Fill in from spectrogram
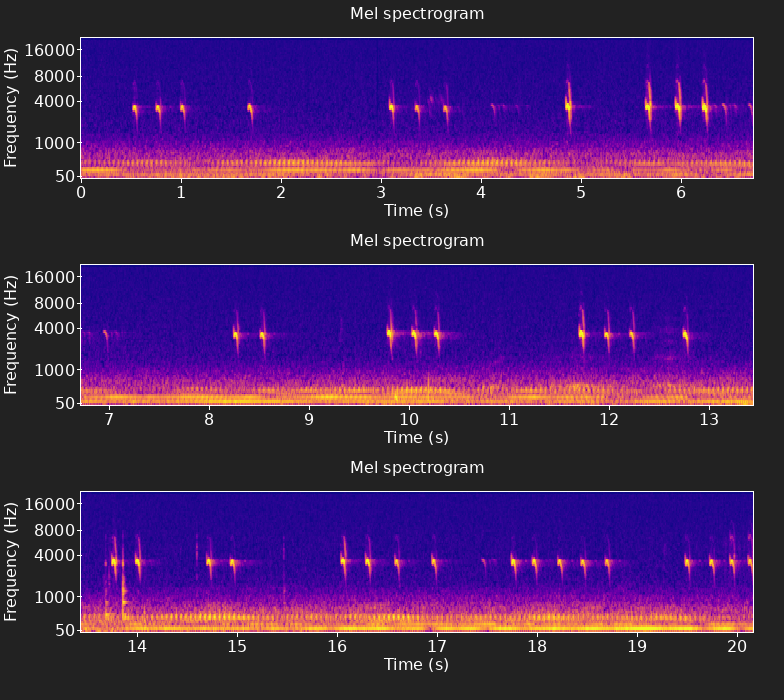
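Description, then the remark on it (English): Birds call with quick, high chirps in short bursts, repeating irregularly throughout, over a steady low rumble in the background; one of the birds is caught in a net. “So recording, there's some other birds here, including lots of two birds, and there's one in the net, and here's the other one.”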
